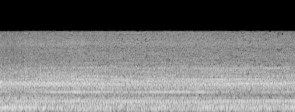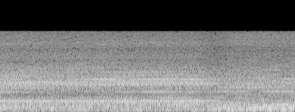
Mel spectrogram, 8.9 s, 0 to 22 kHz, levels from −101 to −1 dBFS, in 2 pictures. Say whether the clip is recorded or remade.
recorded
